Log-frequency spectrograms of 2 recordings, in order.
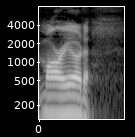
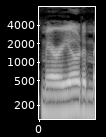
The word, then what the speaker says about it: Mariota: And thank you for pronouncing it Mariota. I don't want to name names, but my God, when he was playing last Thursday night, it's Mariota, Mariota, Mariota.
